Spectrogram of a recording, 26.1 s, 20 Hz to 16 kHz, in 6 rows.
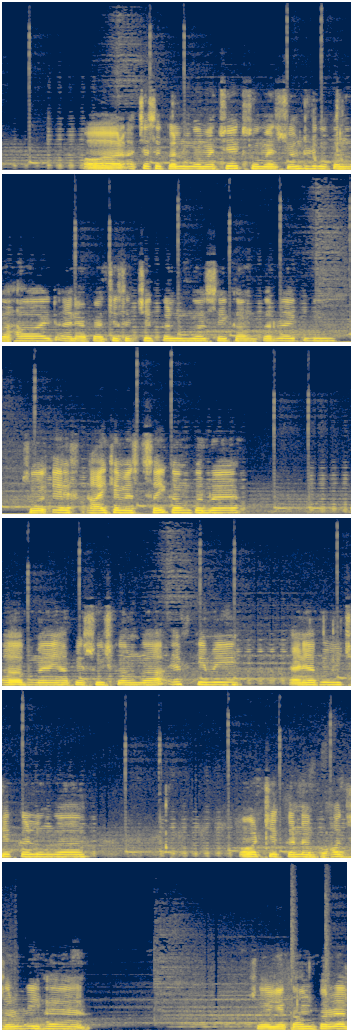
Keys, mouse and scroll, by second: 1.6 alt+2, 2.5 click, 10.9 typing, 12.6 middle click, 13.9 click, 15.3 click, 16.1 click, 18.7 e, 20.1 click, 24.0 ctrl+z.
